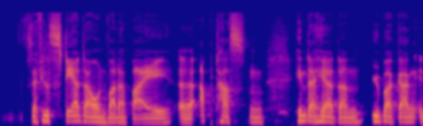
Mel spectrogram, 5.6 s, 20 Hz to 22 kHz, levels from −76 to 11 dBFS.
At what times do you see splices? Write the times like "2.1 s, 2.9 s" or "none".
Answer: none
